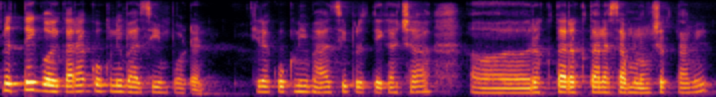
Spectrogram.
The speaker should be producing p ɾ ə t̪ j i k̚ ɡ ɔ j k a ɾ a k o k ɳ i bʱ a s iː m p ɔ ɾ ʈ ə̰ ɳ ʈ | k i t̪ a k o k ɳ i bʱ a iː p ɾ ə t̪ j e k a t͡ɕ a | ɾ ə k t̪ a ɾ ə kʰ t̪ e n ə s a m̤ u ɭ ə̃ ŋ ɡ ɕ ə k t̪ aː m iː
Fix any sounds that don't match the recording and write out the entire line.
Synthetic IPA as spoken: p ɾ ə t̪ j e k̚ ɡ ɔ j k a ɾ a k o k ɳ i bʱ a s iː m p ɔ ɾ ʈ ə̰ ɳ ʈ | k i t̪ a k o k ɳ i bʱ a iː p ɾ ə t̪ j e k a t͡ɕ a | ɾ ə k t̪ a ɾ ə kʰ t̪ a n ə s a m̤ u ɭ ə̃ ŋ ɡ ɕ ə k t̪ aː m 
